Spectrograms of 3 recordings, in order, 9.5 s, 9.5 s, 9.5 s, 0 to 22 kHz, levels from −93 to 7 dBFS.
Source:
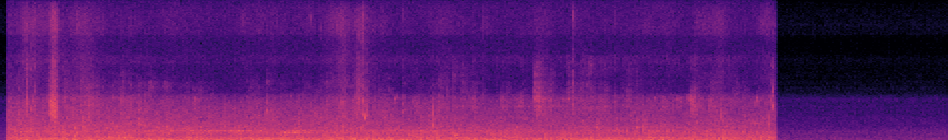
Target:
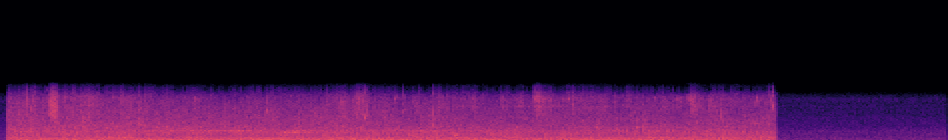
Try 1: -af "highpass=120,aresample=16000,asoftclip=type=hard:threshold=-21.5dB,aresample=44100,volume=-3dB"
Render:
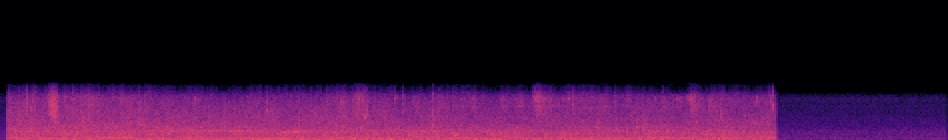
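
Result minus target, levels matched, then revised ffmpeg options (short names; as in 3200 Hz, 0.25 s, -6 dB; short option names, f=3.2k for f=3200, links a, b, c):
125 Hz band -2.5 dB
-af "aresample=16000,asoftclip=type=hard:threshold=-21.5dB,aresample=44100,volume=-3dB"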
